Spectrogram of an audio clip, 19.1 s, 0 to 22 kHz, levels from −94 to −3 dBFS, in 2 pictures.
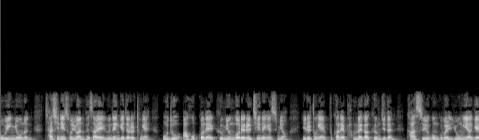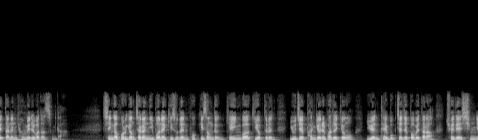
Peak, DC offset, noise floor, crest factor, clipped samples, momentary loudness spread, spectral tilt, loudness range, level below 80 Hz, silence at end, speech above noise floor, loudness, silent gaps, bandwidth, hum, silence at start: -8 dBFS; under 0.1%; -65 dBFS; 18 dB; under 0.1%; 8 LU; -3 dB/octave; 2 LU; -64 dBFS; 0 s; 39 dB; -25 LUFS; none; 7.6 kHz; none; 0 s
